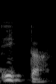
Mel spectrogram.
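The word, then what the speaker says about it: 읽다: বাট আপনাদেরকে এটাও শিখিয়েছিলাম আমি যে আসলে এই দ্বিগুত আকারটা আসলে এই ইক দা বানান উচ্চারণটা সঠিক না। এটা সঠিক উচ্চারণ কি ইক, তো আকারে তা ইকটা।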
